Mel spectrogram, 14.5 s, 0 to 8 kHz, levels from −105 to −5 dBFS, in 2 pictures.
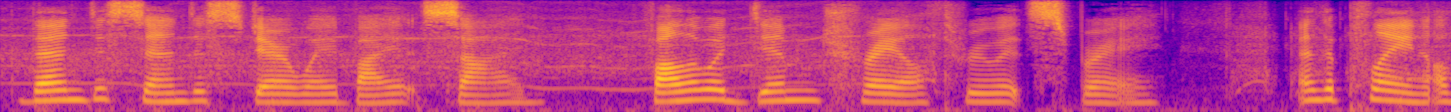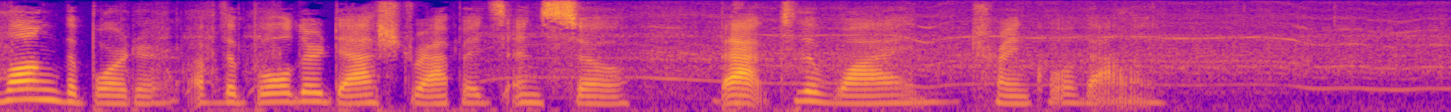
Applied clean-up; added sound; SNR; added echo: none; Drill; 17 dB; none.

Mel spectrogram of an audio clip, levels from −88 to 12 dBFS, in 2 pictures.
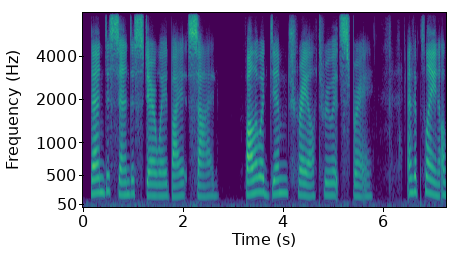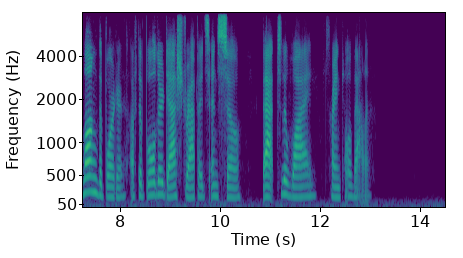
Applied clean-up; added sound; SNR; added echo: neural diffusion model UNIVERSE++.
